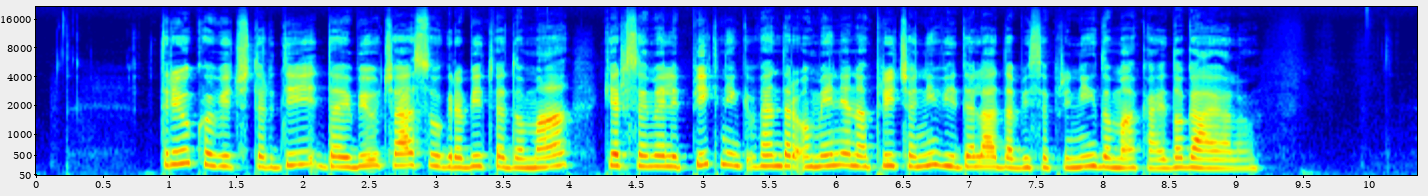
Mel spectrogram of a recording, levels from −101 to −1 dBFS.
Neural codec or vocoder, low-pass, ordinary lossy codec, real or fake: none; none; none; real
